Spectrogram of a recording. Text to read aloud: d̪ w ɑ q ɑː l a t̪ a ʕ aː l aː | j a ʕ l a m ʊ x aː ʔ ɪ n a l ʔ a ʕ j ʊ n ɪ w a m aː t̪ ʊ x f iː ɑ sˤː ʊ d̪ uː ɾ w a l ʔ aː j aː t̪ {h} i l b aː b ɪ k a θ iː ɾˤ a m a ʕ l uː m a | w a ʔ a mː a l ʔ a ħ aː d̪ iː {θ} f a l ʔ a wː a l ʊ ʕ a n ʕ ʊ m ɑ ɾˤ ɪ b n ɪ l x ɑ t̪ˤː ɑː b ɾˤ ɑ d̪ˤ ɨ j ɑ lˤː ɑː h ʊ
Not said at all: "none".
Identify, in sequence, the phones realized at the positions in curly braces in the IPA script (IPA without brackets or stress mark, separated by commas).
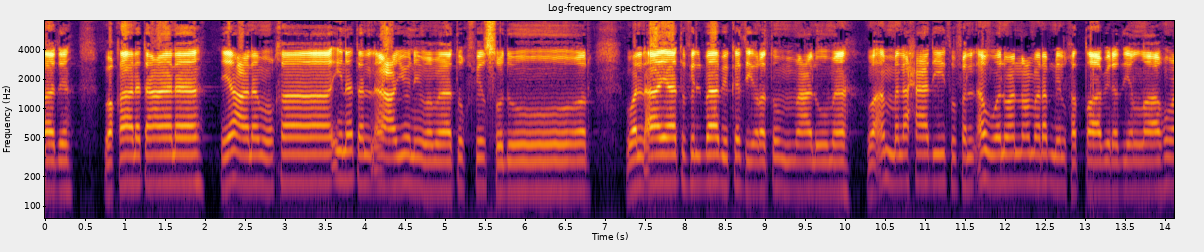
f, θ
